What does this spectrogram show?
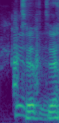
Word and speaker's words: Tifton: Tifton. That Tifton. Trifton, Georgia. Oh, It's Tifton. Oh yeah, yeah, man. Is it I was Tifton or born down Trifton? there. Tifton, sir.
